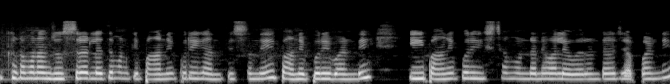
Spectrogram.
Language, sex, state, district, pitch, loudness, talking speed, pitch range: Telugu, female, Telangana, Nalgonda, 260 Hz, -14 LUFS, 145 wpm, 250-275 Hz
